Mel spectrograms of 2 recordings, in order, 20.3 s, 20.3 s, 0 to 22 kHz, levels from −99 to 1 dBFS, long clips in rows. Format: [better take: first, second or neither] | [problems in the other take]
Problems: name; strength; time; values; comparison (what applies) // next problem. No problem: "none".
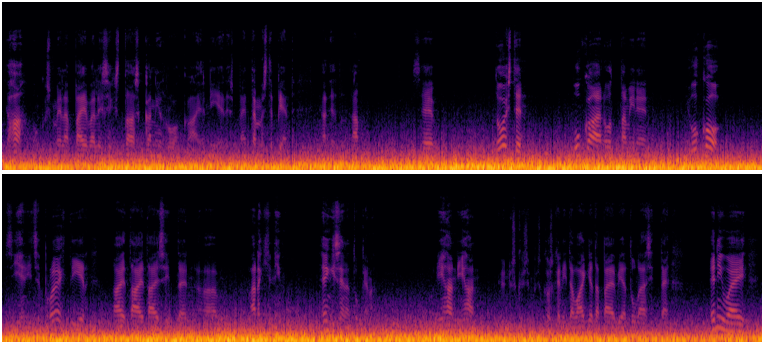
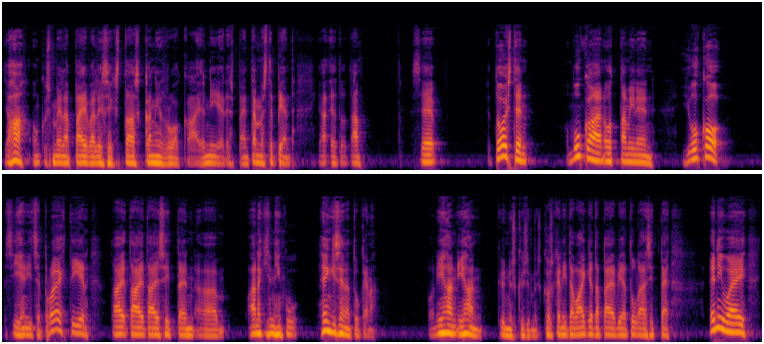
second | wind noise on the microphone; heavy; 4 dB above the speech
